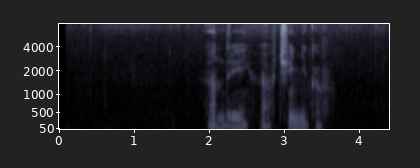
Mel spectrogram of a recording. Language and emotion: Russian, neutral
